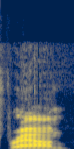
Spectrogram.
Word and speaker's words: Braun: Jr you have Christian Brock Brown spelled like Braun Christian Brown who could take over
